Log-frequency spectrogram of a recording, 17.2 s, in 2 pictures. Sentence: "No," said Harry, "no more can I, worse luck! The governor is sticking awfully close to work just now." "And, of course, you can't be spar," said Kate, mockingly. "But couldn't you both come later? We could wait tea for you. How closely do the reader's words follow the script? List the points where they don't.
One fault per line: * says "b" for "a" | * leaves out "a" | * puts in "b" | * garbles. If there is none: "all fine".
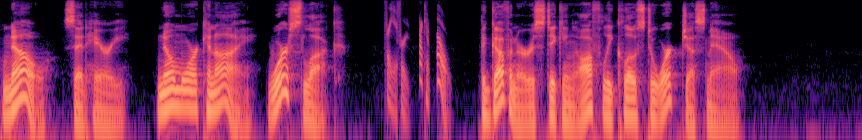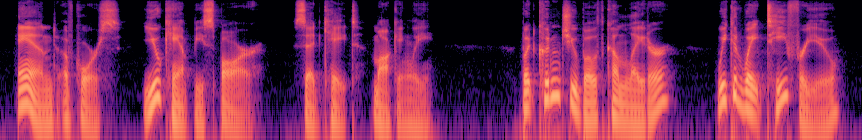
all fine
